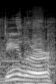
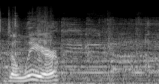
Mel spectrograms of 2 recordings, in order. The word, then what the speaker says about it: DeLear: You know, I've been saying dealer all week, and you told me it's DeLear.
